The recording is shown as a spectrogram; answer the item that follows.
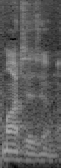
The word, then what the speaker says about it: Montezuma: I don't know how to pronounce the name. It's Montezuma.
